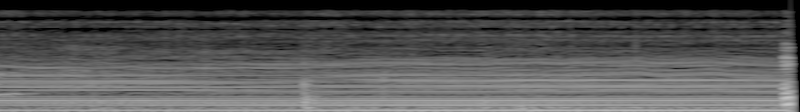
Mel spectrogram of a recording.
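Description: Small electric hearing-aid vacuum pump running with a steady hum while its needle-tipped wand suctions wax from a receiver-in-canal hearing aid's receiver. It gets slightly louder after about two seconds, and there is a faint tick about a second and a half in.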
